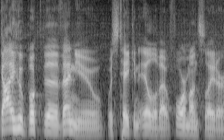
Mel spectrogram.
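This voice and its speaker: With lively intonation and a moderate pace, a man speaks through noticeable background noise. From Canada (Toronto). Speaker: music industry consultant and panel moderator. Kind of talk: public talk.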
